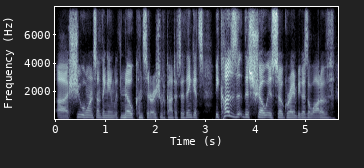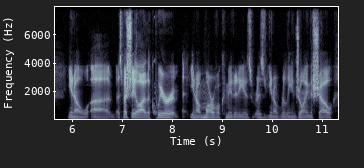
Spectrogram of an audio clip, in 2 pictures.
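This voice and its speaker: A man's voice: medium pitch, quick pace, pushed and bright, dry recording. A man co-hosting a casual podcast, stammering and restarting, laughing easily. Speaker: podcast co-host. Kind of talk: casual chat.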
